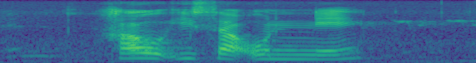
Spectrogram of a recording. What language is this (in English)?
Tswana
